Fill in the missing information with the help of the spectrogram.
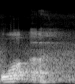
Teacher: the British speaker end on a pure, soft schwa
